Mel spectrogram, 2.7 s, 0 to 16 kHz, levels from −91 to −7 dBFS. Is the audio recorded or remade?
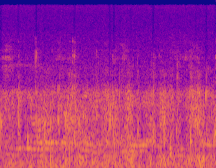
recorded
